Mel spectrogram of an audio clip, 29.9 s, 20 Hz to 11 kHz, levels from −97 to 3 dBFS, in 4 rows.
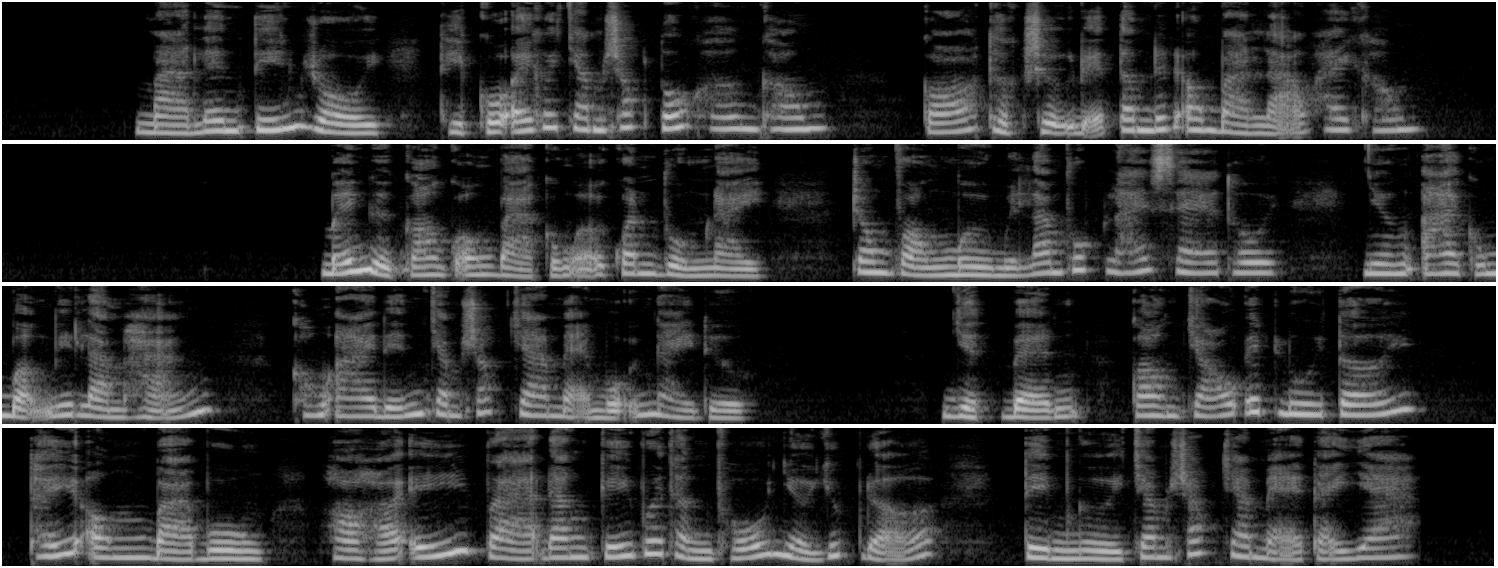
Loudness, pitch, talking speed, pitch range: -30 LUFS, 230 Hz, 180 wpm, 200-265 Hz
